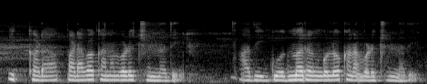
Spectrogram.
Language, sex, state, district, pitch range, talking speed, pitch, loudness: Telugu, female, Telangana, Hyderabad, 195-205 Hz, 100 wpm, 200 Hz, -16 LUFS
